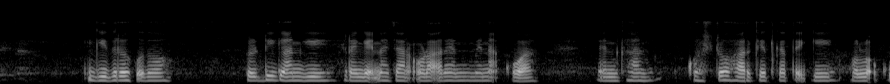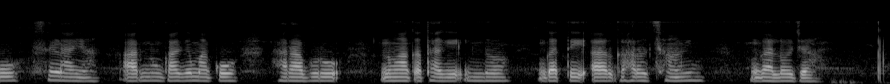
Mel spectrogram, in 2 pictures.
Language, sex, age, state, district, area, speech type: Santali, female, 18-30, West Bengal, Birbhum, rural, spontaneous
